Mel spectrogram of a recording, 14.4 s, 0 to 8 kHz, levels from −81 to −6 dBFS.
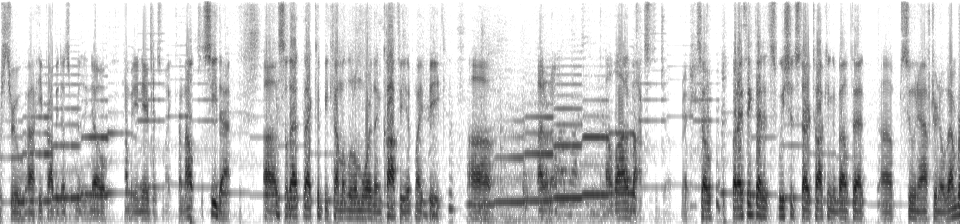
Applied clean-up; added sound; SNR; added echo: neural mask model RNNoise.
